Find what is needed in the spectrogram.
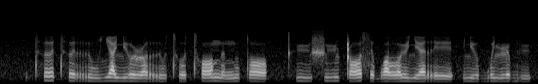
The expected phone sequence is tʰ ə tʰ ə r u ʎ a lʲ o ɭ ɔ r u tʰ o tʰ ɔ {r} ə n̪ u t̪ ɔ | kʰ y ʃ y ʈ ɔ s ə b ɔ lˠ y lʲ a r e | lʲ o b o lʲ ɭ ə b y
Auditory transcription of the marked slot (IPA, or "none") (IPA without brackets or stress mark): n̪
